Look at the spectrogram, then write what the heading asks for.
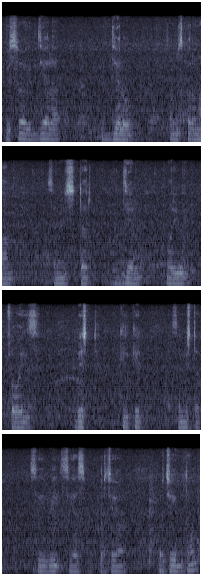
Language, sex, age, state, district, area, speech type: Telugu, male, 18-30, Andhra Pradesh, Guntur, urban, spontaneous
